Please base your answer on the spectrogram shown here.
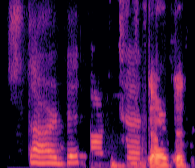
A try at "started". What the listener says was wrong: Nice. Okay. You can say it like American, started, with D, started.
